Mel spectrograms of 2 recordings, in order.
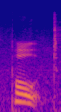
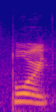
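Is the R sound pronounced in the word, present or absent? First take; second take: absent; present. First: The word is said without any R sound. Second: The word is said with an audible R sound. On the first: "it's pot. ... wala silang R" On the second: "they do not pronounce it as port"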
